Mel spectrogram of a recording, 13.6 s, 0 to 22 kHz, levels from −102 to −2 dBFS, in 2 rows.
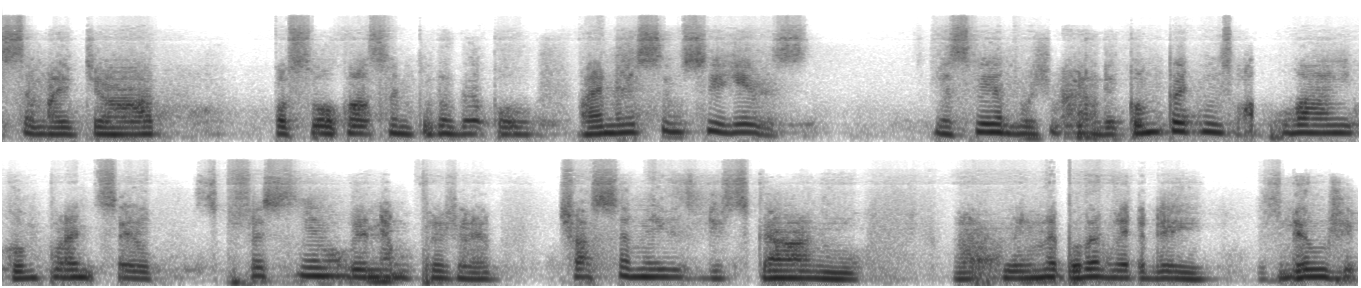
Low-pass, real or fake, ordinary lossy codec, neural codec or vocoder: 14.4 kHz; fake; Opus, 24 kbps; codec, 44.1 kHz, 0.9 kbps, DAC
